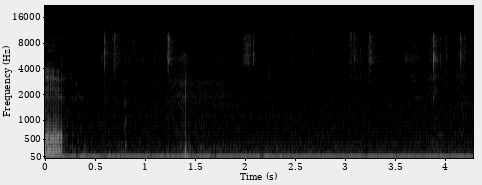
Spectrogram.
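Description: Faint, irregular clicks from a computer's keys and mouse, a few a second.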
